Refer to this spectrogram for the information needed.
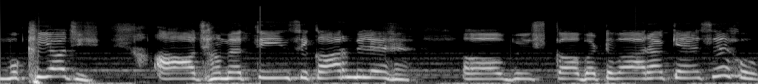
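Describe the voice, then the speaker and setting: A cackling, female-sounding put-on character voice at a very slow pace, with clear music in the background. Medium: cartoon. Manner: gloating, cackling.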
